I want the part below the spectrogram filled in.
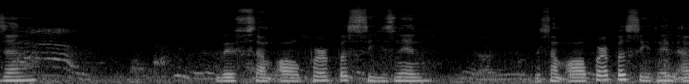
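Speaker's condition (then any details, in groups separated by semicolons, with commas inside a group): No condition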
